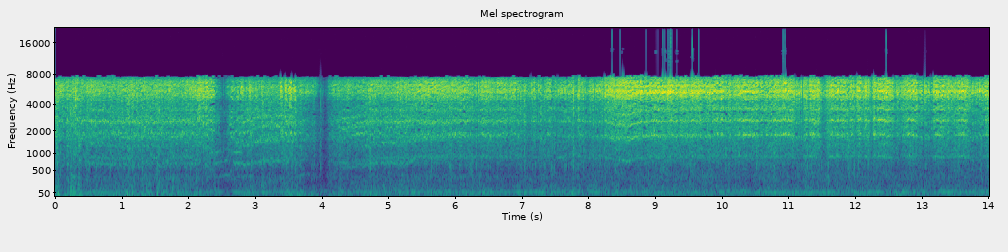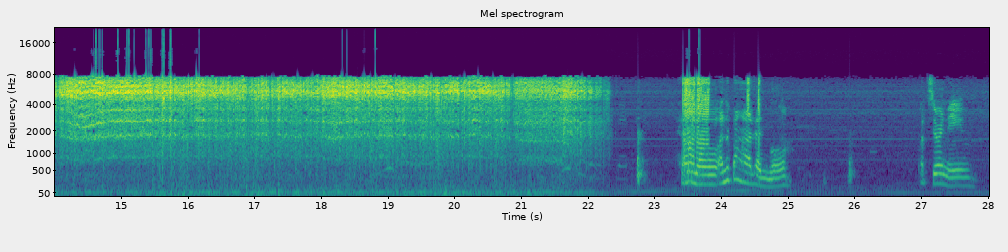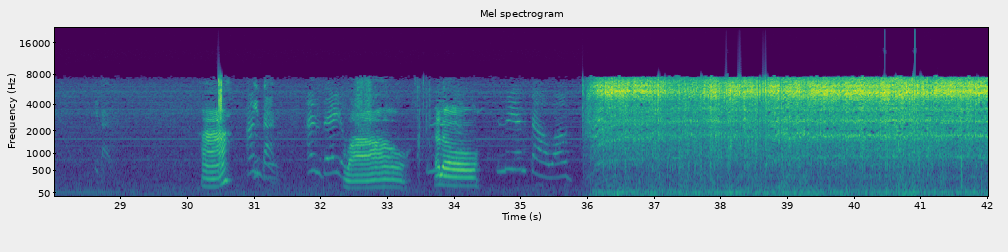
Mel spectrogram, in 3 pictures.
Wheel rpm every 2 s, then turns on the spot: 190, 140, 160, 230, 230, 230, 230, 230, 240, 230, 210, 30, 0, 0, 0, 0, 0, 0, 160, 230, 230.
none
